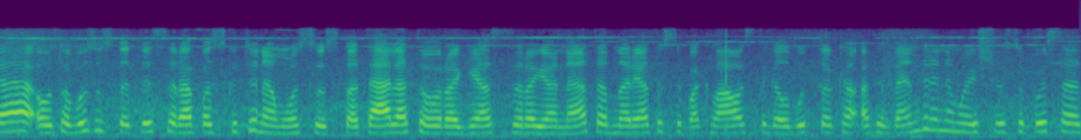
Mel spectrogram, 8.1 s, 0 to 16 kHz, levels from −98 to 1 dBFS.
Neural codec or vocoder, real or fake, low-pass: none; real; 7.2 kHz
